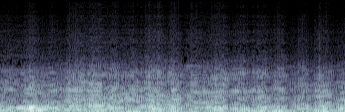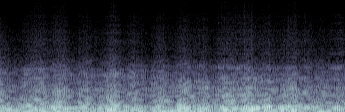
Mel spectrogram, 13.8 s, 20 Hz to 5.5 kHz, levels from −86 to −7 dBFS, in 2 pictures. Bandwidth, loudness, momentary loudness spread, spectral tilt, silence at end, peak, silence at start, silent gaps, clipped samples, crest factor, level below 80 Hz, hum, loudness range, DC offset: 3.9 kHz; -28 LUFS; 6 LU; -13 dB/octave; 0 s; -4 dBFS; 0 s; none; under 0.1%; 20 dB; -30 dBFS; none; 5 LU; 1%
